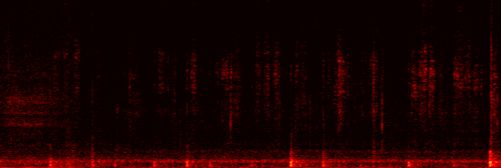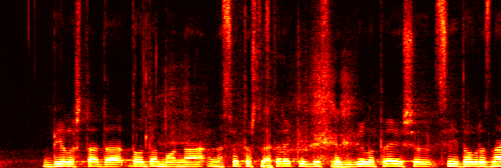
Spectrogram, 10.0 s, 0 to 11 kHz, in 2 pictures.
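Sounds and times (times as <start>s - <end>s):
marker scratching on paper: 0.5s - 5.1s.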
